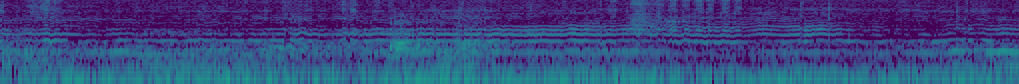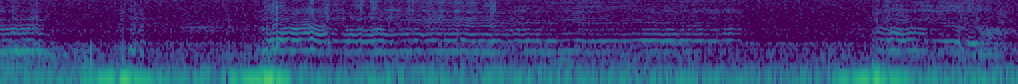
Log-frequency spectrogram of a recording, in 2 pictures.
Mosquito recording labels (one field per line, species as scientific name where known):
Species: Anopheles arabiensis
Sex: female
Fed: unfed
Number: one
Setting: cup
